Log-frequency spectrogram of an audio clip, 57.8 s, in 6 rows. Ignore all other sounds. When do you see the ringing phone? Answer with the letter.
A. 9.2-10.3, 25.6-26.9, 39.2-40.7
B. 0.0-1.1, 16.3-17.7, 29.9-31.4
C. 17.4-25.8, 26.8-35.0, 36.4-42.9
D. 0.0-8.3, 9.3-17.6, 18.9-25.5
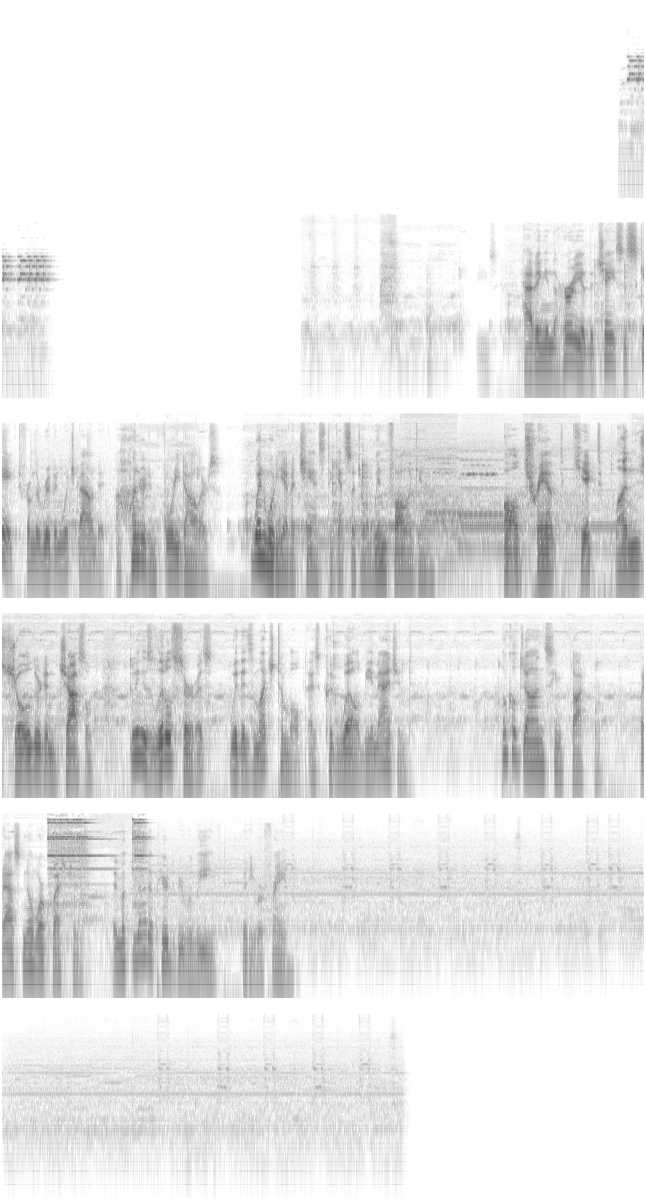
A.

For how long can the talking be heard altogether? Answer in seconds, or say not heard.
23 s.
